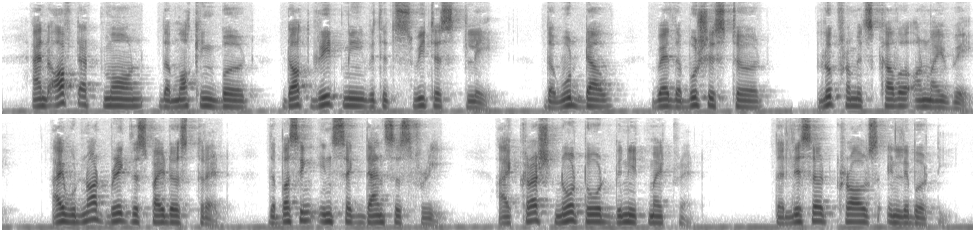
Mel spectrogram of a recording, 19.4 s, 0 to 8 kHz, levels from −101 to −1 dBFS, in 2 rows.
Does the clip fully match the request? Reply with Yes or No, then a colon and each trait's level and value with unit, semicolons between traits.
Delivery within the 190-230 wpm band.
No: average, 165 wpm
